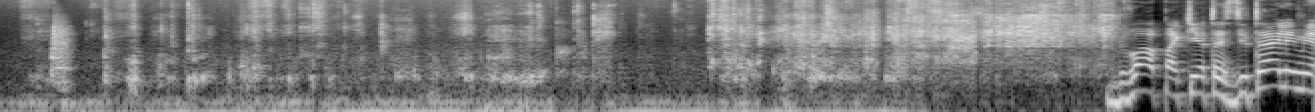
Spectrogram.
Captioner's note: cardboard rustling; plastic bags crackling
